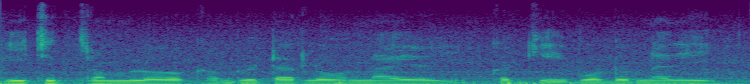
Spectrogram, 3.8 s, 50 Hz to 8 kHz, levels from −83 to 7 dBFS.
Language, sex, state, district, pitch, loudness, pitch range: Telugu, male, Telangana, Mahabubabad, 125 Hz, -17 LUFS, 120-130 Hz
